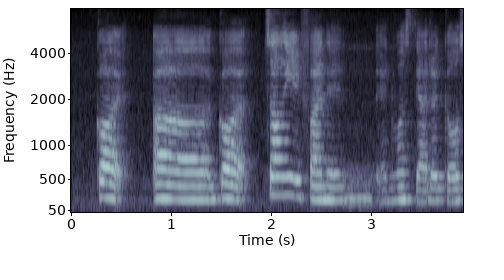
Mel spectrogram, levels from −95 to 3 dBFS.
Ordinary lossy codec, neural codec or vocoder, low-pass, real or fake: none; none; none; real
